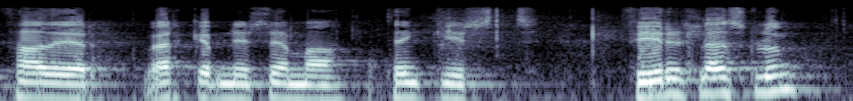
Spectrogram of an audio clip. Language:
Icelandic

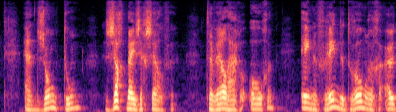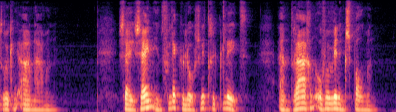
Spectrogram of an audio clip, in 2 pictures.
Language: Dutch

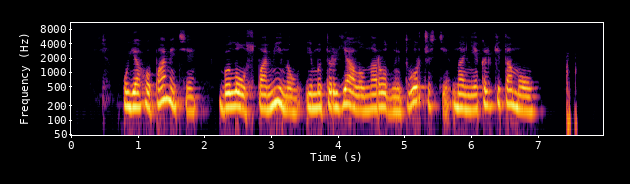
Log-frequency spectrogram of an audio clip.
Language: Belarusian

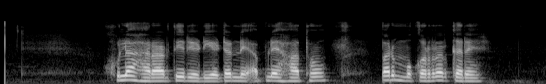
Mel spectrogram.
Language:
Urdu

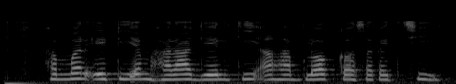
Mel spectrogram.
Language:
Maithili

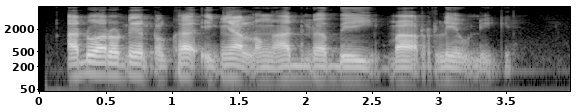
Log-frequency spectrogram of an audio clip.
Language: Luo (Kenya and Tanzania)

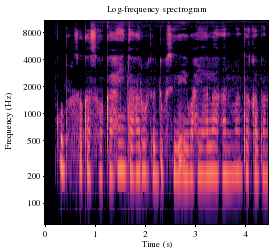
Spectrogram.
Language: Somali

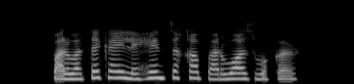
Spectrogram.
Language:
Pashto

